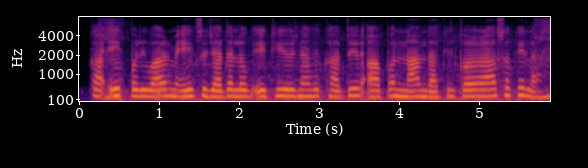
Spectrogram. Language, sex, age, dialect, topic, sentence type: Bhojpuri, female, 18-24, Northern, banking, question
